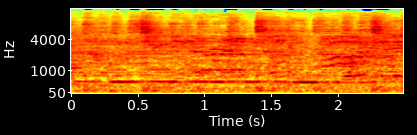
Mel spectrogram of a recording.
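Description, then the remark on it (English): A big crowd in a basketball arena murmurs and chatters at halftime of a Pioneers vs. Irish game while a dance routine is performed, a steady, dense wash of noise with a faint sustained tone running through the middle; no single voice stands out. “Wee Kicks out there performing a dance routine here at halftime, and it is a big crowd here.”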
